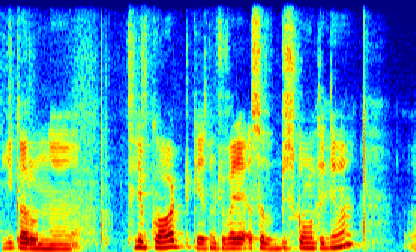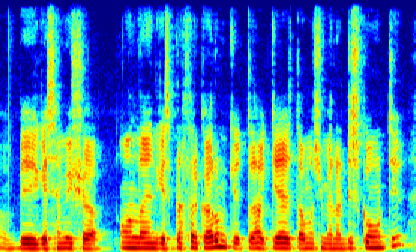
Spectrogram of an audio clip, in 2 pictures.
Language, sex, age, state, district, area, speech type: Kashmiri, male, 18-30, Jammu and Kashmir, Kupwara, rural, spontaneous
